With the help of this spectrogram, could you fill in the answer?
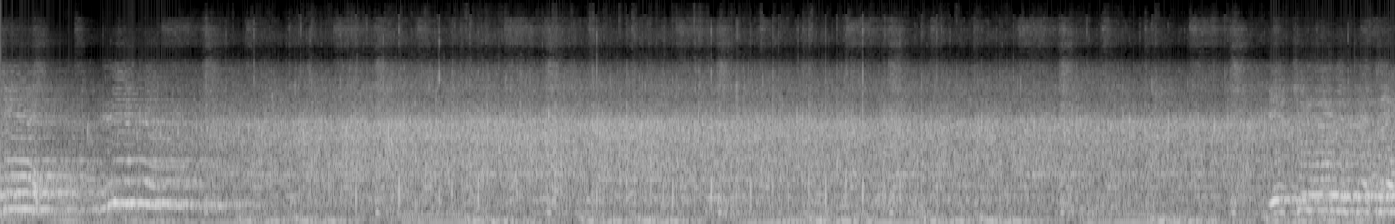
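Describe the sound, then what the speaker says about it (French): A crowd applauds steadily at a Pro B basketball game between Vichy Clermont Métropole and Rouen, a dense, sustained clatter of clapping that fills the hall, with a voice heard briefly at the start and again at the end. "Je vous demande d'applaudir Jonathan Loulou."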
